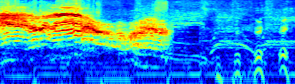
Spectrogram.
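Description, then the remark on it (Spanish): A cat lets out a long, loud, wavering yowl, then a few shorter chirpy meows follow, alone with no talking, over a faint low rhythmic thump. “Profesoras dice ser una gata y bufa a sus alumnos en clase.”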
